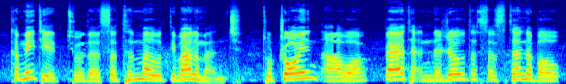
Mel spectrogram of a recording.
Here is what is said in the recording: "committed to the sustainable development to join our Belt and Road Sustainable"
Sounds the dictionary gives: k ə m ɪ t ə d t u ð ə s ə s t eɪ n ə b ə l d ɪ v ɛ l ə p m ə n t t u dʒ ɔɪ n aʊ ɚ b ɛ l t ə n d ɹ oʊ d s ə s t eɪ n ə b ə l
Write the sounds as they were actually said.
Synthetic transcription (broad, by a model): k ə m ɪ t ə d t u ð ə s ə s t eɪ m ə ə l d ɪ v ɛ l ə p m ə n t t u dʒ ɔɪ n aʊ ɚ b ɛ t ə n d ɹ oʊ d s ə s t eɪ n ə b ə l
